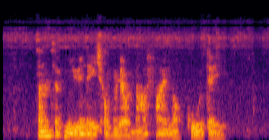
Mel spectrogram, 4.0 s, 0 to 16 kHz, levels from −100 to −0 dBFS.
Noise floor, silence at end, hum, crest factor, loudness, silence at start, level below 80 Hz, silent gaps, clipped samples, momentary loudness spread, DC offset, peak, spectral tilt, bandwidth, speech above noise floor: -50 dBFS; 0.65 s; none; 18 dB; -21 LUFS; 0.55 s; -44 dBFS; none; under 0.1%; 6 LU; under 0.1%; -2 dBFS; -6.5 dB/octave; 7.6 kHz; 29 dB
